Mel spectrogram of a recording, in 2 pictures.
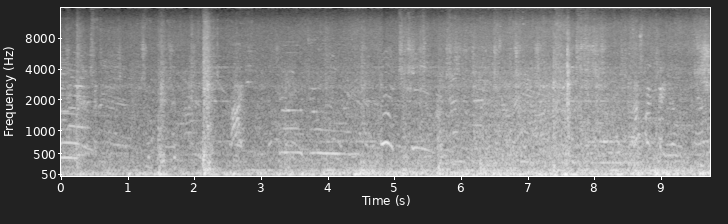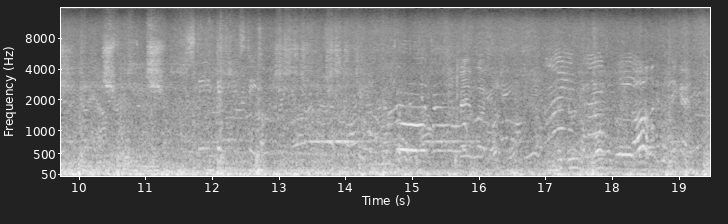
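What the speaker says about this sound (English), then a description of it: "There are some who say that this steam train is a little old-fashioned, but for me, it's the only way to travel" Walt Disney World Railroad steam train at Magic Kingdom rolling along with a steady, dense rumble and clatter, broad noise throughout, faint whistle-like tones and a murmur of passenger voices mixed in.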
